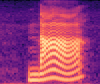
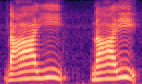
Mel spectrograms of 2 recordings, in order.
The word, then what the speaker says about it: 나의: So I need to pronounce it like 나이, right? I'm sorry, but nope. This 의 is different. Here, this 의사, 희망, 강의 is just part of the word. It's just one syllable of the word. But 의 here is a particle. You know the possessive particle 의?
